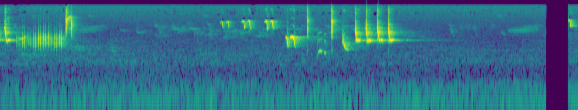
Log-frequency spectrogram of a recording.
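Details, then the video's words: Nightingale song: a loud rapid trill opens, followed after a pause by short high notes, then sharp clicking and whistled phrases rising and falling, ending with a brief note after silence. "صوت العندليب"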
